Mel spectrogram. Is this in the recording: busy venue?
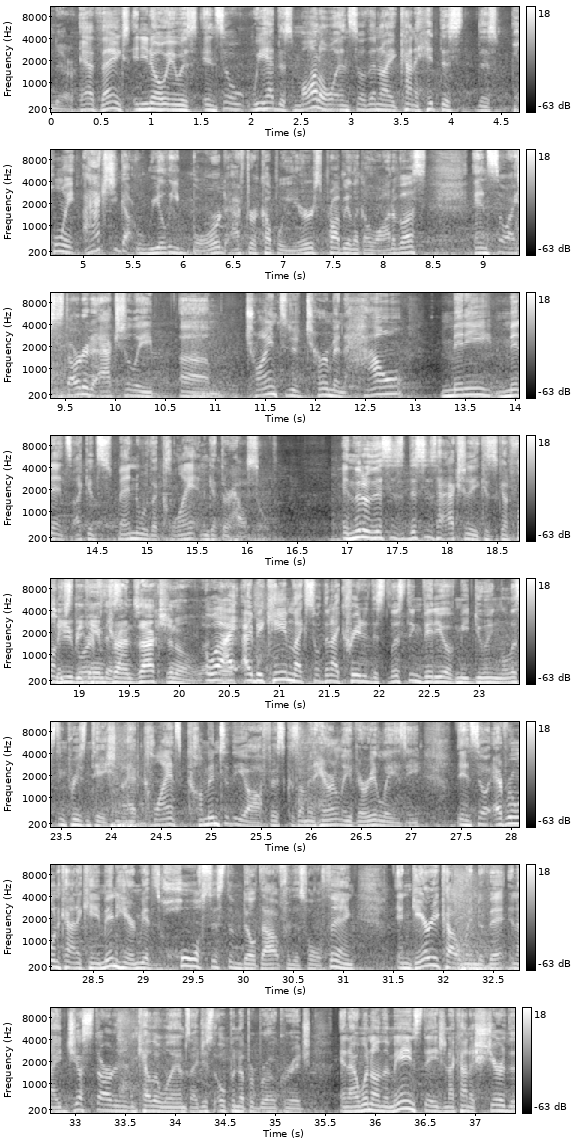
yes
